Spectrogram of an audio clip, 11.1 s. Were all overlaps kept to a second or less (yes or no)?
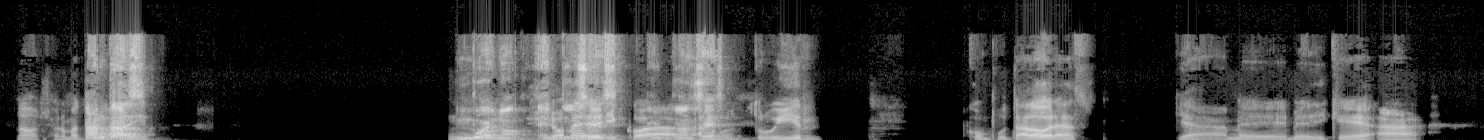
no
